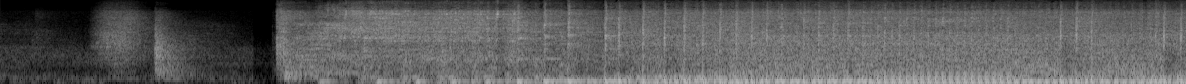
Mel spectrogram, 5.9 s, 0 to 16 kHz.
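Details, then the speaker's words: Murray Select riding mower, 13.5 hp Briggs & Stratton single, long unused, bottle-fed fuel with tank cap off: cranks, catches, runs loud with uneven pulsing beat and smoke from two-stroke oil; rich flooding, needs carb cleaning. "It runs. It definitely needs a carb cleaning. That smoking is because that was two-stroke oil, and also the thing hasn't run."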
